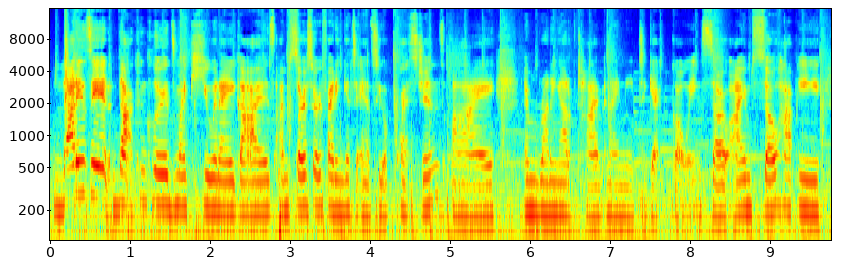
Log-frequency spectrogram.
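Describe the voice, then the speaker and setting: A woman's voice: mid-range voice, moderate pace. Chatty young Australian woman, music under. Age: 20s. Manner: chatty, peppered with "like". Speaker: fitness vlogger. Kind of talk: casual Q&A to camera. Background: background music.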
